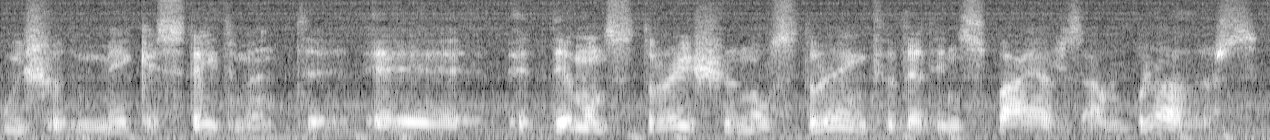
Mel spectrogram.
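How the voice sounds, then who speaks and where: An actor playing a dutiful Soviet military subordinate, speaking deferentially and hesitantly in a game audio log. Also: male voice, on the low side, lively intonation, unhurried. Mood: deferential, earnest. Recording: noisy radio-style audio log.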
